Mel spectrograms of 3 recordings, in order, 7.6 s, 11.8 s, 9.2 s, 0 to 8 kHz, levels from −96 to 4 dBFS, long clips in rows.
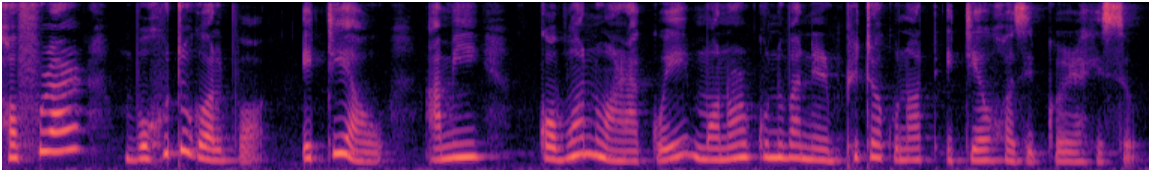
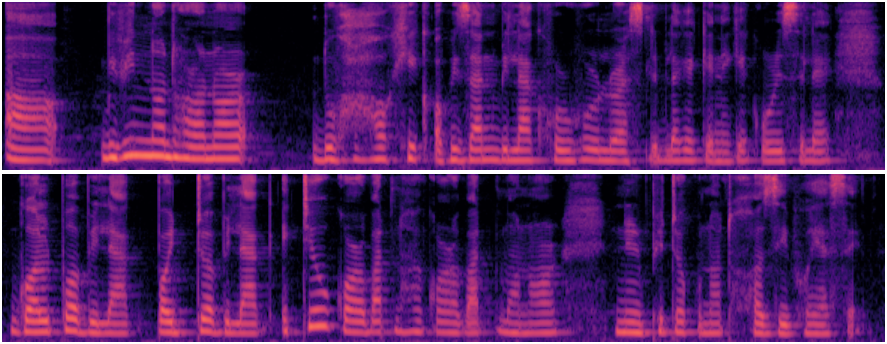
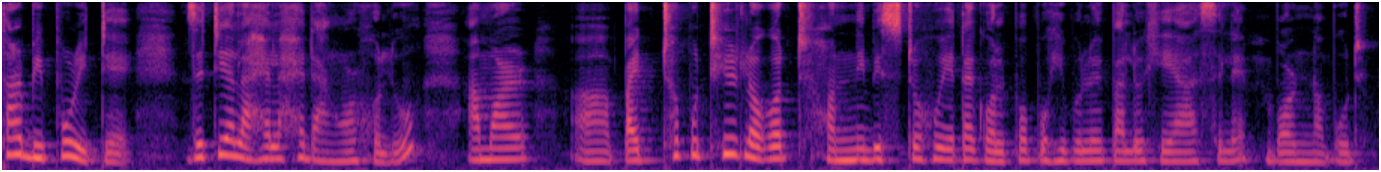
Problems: none marked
